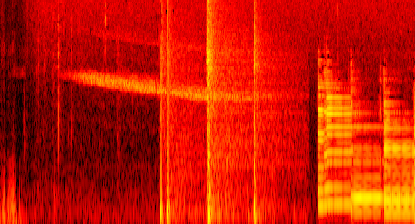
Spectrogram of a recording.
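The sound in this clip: Fireworks burst at a New Year celebration: a long, falling whistle is followed by a few sharp, loud cracks, and then tonal music begins.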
